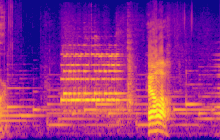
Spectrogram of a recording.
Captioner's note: phone ringing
